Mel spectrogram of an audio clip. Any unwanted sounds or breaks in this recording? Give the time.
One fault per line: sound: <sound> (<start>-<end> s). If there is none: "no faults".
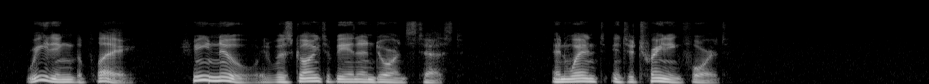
no faults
